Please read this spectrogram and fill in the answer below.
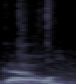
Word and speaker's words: Geaux: Plan and Go. Plan and Go. Geaux is how it's spelled. It's French. It's French.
